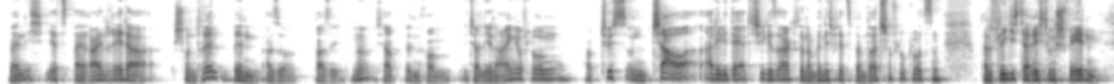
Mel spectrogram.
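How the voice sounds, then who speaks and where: A man's voice: medium pitch, darkish tone. Man explaining air traffic control. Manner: explains in hedged, practical detail. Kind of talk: casual podcast chat.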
